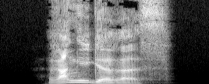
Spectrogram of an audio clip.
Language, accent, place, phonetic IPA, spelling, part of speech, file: German, Germany, Berlin, [ˈʁaŋɪɡəʁəs], rangigeres, adjective, De-rangigeres.ogg
- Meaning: strong/mixed nominative/accusative neuter singular comparative degree of rangig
